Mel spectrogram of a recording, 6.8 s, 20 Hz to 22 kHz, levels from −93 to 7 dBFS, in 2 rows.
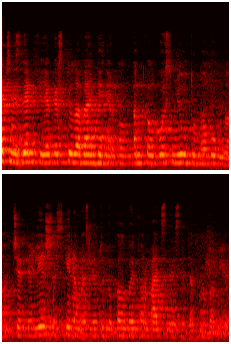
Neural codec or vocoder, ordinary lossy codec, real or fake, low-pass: vocoder, 24 kHz, 100 mel bands, Vocos; Opus, 64 kbps; fake; 10.8 kHz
